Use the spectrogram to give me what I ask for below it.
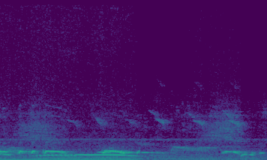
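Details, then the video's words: Zebra dove of the Bangkok type giving engkel song to stimulate breeding mood, quieter and more distant: soft rolling coos and a drawn-out falling note over a hissy, rumbling background. "Pancingan menaikan birahi Perkutut Bangkok Gacor Suara Engkel"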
